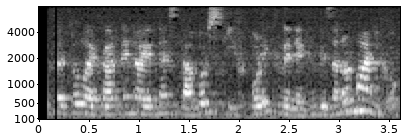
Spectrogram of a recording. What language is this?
Czech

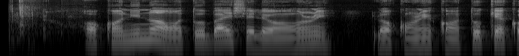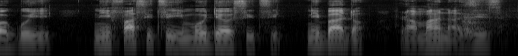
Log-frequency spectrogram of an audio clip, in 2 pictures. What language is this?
Yoruba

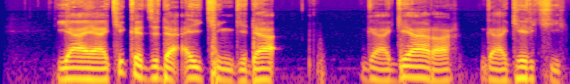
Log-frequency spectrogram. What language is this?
Hausa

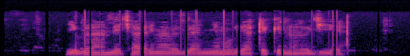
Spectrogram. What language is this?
Ganda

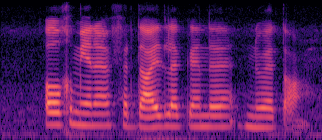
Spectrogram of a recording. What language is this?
Afrikaans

